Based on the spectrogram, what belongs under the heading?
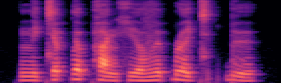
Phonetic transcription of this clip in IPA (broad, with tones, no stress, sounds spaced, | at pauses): n e˨˩ c ɛ˦˥ p̚ l əː˦˥ p̚ h a˨˩˨ ŋ x i˨˩˨ ə̯ v e˦˥ p̚ ɹ əː˨˩ c ə˦˥ k̚ ɓ ɨ˨˩˨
